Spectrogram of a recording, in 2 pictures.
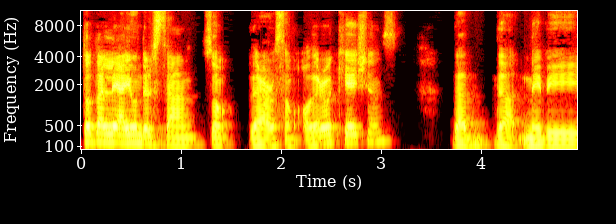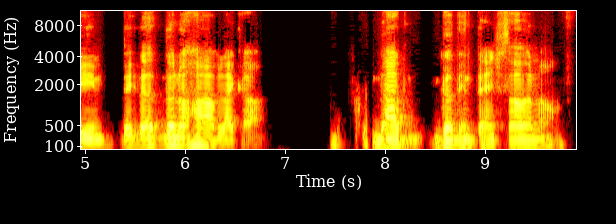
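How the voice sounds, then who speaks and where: A man in a group discussion on a video call, sharing his view haltingly, with many restarts as he searches for words. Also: mid-range voice, fairly even intonation, creaky. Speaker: program participant.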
